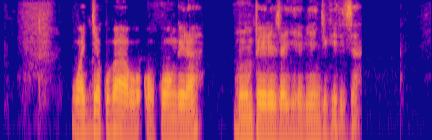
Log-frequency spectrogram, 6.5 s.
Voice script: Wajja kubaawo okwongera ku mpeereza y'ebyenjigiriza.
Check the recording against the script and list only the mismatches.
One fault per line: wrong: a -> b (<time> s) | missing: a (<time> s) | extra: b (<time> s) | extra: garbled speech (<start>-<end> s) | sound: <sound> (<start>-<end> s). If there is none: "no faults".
wrong: ku -> mu (3.5 s)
